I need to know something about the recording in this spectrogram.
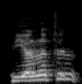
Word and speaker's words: Fionnathan: Fionnathan is spelled Fionnathan. So that's a mixture of Fionn with 2 N's and Jonathan. And I only worked out recently that they went to Fionnathan, like Jonathan.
